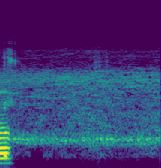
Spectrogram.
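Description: A man's voice cuts off just after the start, leaving a steady, even background hiss.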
